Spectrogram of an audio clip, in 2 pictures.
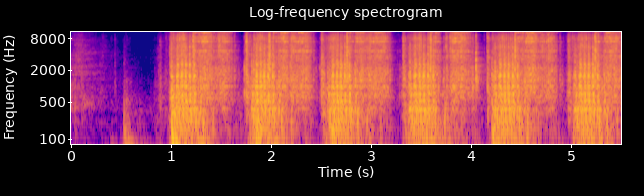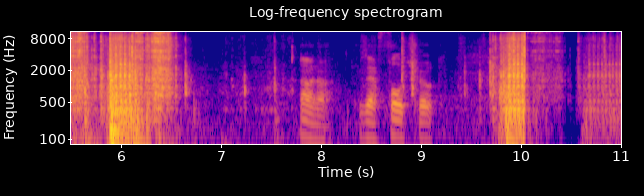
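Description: A pull cord is yanked repeatedly on a small engine.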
